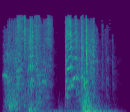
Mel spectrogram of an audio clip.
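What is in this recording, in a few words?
Fold Closet Door Close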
